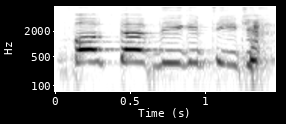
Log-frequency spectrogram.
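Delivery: loud, high-pitched mock jeering; hammed-up heckler shout, breaking into a laugh. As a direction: yell it like a crowd of haters, put-on. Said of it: "thousands of people like".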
